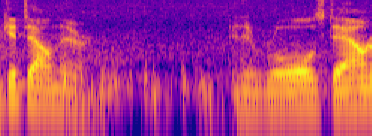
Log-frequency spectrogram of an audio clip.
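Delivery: ordinary delivery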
